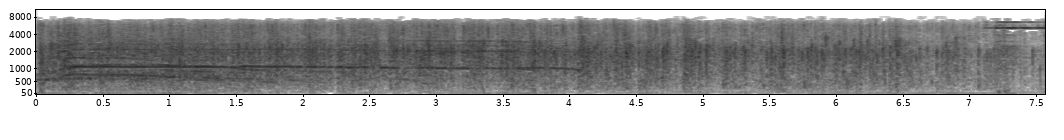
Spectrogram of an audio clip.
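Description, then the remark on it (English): A large crowd at a football final at the cricket ground roars and claps continuously five minutes after the siren, a dense wash of applause and cheering with a thin whistle-like tone riding over it early on, steady and loud throughout. “5 minutes after the siren, the crowd's still cheering.”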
